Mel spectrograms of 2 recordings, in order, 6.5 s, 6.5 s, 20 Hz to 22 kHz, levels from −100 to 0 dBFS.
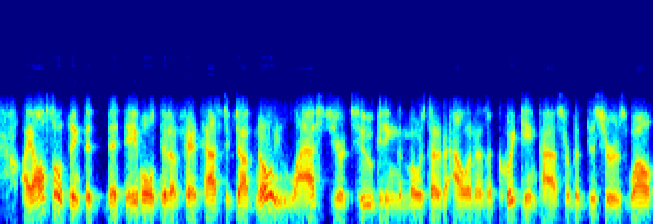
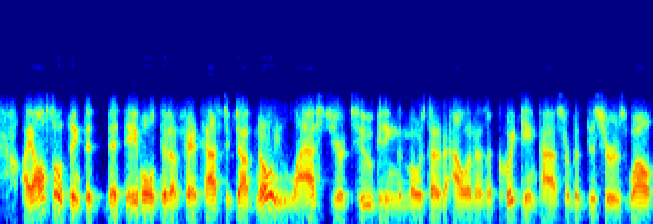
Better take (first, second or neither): neither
